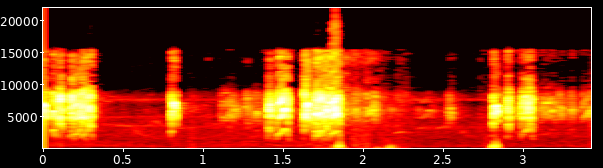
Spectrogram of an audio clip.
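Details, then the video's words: Chattering little spiderhunter lure call: loud, harsh, high chip bursts at the start and middle, then a single sharp note, with low rumbling knocks between. "PANCINGAN SUARA CRECETAN SOGOK ONTONG"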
